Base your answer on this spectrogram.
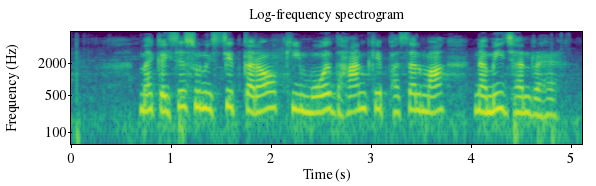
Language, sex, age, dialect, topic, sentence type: Chhattisgarhi, female, 18-24, Western/Budati/Khatahi, agriculture, question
